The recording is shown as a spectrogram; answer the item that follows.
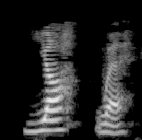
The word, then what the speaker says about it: Yahweh: And so what we now have is Yud-Heh-Vav-Heh in Hebrew, which is Yahweh in English. It's one way to pronounce it.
